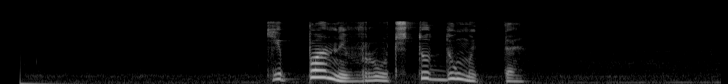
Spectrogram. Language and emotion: Russian, angry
